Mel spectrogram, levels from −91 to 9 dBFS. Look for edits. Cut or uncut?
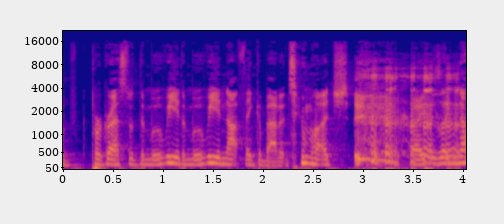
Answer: cut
